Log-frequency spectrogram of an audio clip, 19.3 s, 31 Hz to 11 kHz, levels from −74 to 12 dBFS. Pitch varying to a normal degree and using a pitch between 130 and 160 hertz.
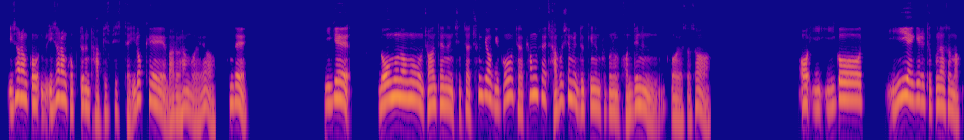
No: wide, 7.1 semitones; low, 135 Hz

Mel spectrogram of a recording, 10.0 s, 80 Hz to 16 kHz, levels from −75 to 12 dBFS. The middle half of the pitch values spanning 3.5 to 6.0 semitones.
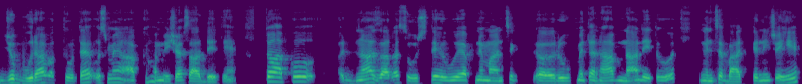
Yes: average, 4.0 semitones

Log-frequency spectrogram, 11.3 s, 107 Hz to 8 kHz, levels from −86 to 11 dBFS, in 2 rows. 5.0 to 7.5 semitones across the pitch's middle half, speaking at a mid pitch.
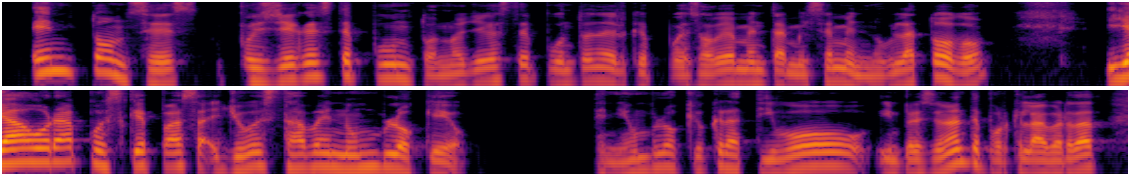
Yes: average, 5.3 semitones; medium, 145 Hz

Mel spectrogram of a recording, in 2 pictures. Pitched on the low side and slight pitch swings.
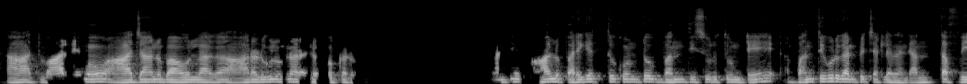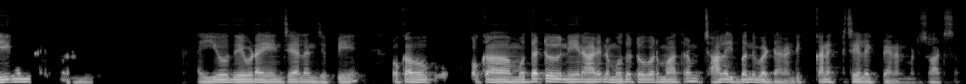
Yes: low, 110 Hz; narrow, 2.3 semitones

